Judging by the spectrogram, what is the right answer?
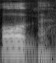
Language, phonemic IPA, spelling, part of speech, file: French, /ob/, Aube, proper noun, Fr-Aube.ogg
- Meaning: 1. Aube (a department of Grand Est, France) 2. Aube (a right tributary of the Seine in the departments of Haute-Marne, Côte-d'Or, Aube and Marne in northeastern France)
